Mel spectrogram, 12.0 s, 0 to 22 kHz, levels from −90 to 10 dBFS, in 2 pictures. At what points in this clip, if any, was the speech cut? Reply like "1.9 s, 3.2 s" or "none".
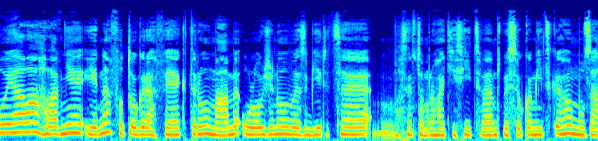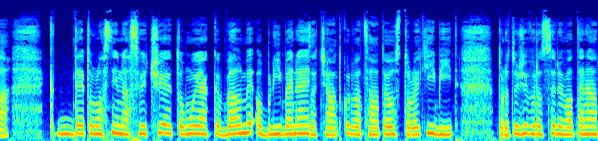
4.3 s, 5.0 s, 6.8 s, 9.1 s

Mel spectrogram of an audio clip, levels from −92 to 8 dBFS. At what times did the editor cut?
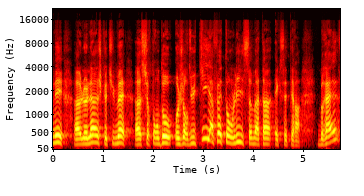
none

